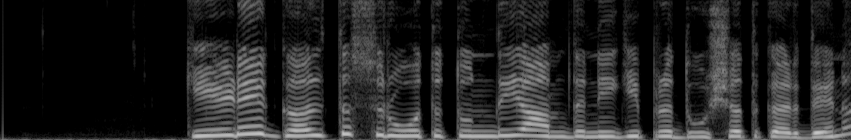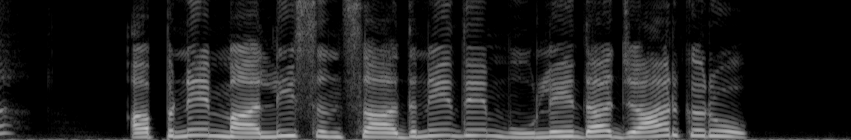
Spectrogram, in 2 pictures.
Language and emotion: Dogri, disgusted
